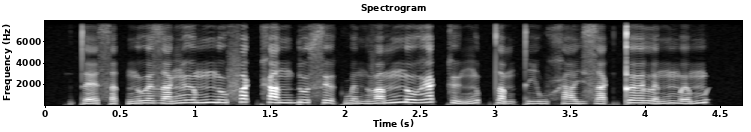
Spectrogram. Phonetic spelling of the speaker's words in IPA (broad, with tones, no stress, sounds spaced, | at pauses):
t̪ ɛ˧˩ s a˨˩ t̚ n u˧ ə̯ z a˨˦ ŋ ɣ ə˨˦ m n u˨˦ f a˦˥ k̚ x a˧ n ɗ u˨˦ s ɨ˧˩ ə̯ k w ə̤˨˩ n v a˨˦ m n o˧ ɣ a˦˥ k̚ ʔ ɨ˧˩ ŋ ə˦˥ p̚ t̪ a̰˧˨ m t̪ i̤˨˩ w x a̤˨˩ j z a˨˩ k̚ t̪ əː˧ l ə˨˦ n m ə˨˦ m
